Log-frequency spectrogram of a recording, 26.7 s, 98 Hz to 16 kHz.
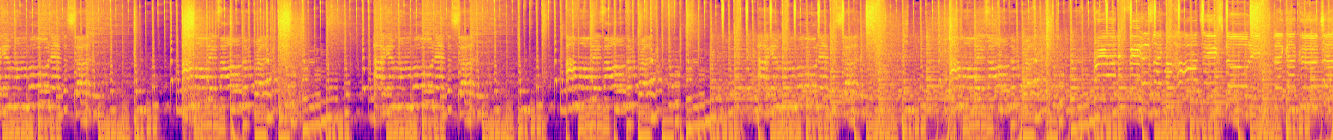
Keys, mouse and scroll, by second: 0.0-1.6 typing, 3.9 Escape, 4.9 click, 6.7-8.0 drag, 10.8 click, 11.3 click, 12.5 click, 13.7-26.6 w, 14.8 Escape, 15.6 click, 23.1 click, 24.1 click, 25.5 click.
